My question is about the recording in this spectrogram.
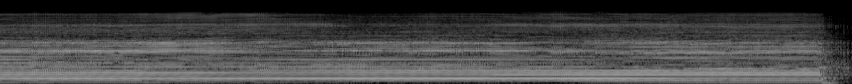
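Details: Early Matterport Pro3 camera whose VDrive lidar mirror motor may be noisier than it should be: steady, loud buzzy hum with a whining tone, then a sudden stop; suspected faulty noisy mirror motor, possibly needing service.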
